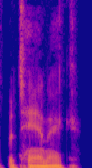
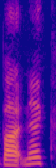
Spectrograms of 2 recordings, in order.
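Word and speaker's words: Botanik: to pronounce this one there's one of two ways it's botanic it's botanic it's not botnik no it's botanic and that I Comm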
